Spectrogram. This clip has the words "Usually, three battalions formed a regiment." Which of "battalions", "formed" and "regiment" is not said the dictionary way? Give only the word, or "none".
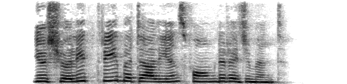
battalions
